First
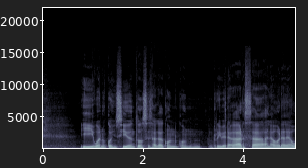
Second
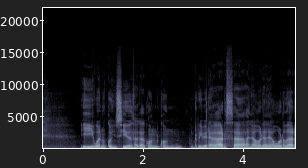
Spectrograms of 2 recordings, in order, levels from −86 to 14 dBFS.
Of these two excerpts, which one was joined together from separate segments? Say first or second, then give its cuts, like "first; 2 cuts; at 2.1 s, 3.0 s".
second; 1 cut; at 1.8 s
